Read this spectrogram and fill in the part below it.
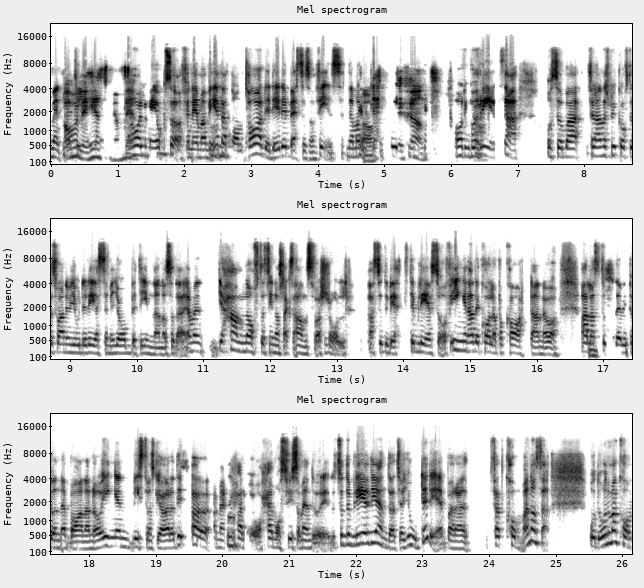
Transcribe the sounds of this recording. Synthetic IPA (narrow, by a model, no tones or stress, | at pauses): mɛnɛ | d̪hɔlːəɾmɛɔksɔfœɳæɾmanveːt̪at̪̚nɔnːt̪ʰɑːɖɛd̪ɛæɖɛbɛst̪asɔmfɪnsnæɾmanɛɧøːnɔk̚pʰɔɛnɾeːsaɔsɔbɑːɾafœɾanːaʂbɾʉkːaɔft̪ast̪vɑːɾanɾvɪjuːɖəɾeːsəmɛjɔbːət̪ɪnːanɔsɔd̪æ̰ːɾjɑ̰ːmɛnjɑːɡhamnaɾɔft̪ast̪ɪnɔnslaksansvɑ̰ːʂɾɔ̰lː | ʔalsɔd̪ɵveːt̪d̪̥ɛblɛvsɔ̰fɾɪŋːənhad̪ːəkʰɔlːat̪pʰɔkʰɑːʈanɔalːast̪uːd̪d̪æɾvɪt̪ʰɵnːaɾbɑːnanɔɪŋːənvɪst̪əhɔnskajœːɾad̪ɛɑjamɛnhæɾo̰hæːɾmɔst̪əvɪjsɔmɛnd̪ɔɾ̰sɔd̪ɔblɛvd̪ɛjɛnd̪ɔat̪jɑːɡjuːɖəd̪ɛ̰bɑːɾa | fœɾat̪̚kʰɔmːanɔnst̪a̰nsɔd̪ɔnæmankʰɔm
